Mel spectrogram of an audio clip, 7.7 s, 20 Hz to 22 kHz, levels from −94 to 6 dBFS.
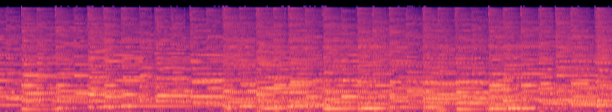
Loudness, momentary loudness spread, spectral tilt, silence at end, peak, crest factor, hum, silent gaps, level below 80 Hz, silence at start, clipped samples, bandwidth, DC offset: -17 LUFS; 2 LU; -4 dB/octave; 0 s; -2 dBFS; 14 dB; none; none; -40 dBFS; 0 s; under 0.1%; 17 kHz; under 0.1%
